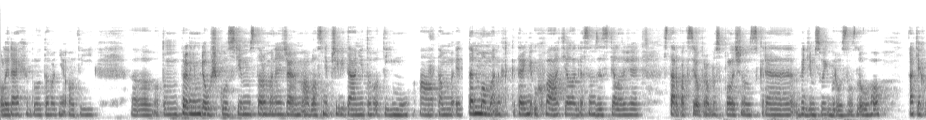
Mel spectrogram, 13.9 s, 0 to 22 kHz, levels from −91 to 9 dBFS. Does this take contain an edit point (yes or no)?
yes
